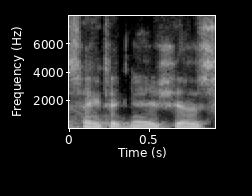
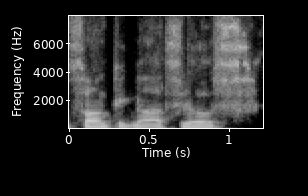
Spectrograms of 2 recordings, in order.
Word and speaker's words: Sankt Ignatios: I mean, yeah, lots of people pronounce it Saint Ignatius. The Swedes pronounce it Sankt Ignatios, Okay.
